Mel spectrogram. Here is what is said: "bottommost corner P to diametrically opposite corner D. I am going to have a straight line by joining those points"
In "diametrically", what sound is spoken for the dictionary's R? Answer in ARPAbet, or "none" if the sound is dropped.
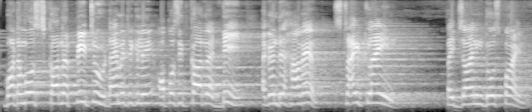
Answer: none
